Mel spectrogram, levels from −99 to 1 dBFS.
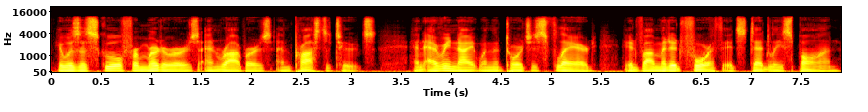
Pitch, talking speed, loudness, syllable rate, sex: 95 Hz, 175 wpm, -19 LUFS, 5.0 syllables/s, male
